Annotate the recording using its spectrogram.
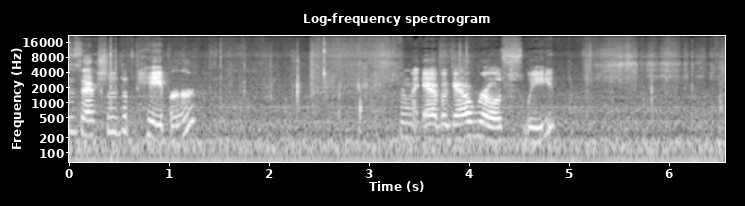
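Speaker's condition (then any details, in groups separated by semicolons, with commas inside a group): No condition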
